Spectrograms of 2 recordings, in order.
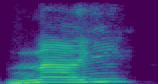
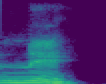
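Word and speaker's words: ναι: En griego moderno se dice igual, solamente que en vez de decir nai, el diptongo ai en griego moderno se pronuncia e. Así que en griego moderno se dice ne.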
